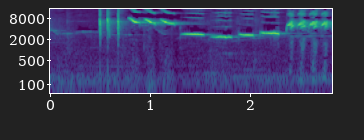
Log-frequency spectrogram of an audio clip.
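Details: Brown-chested jungle flycatcher's fluting 'nyuling' song, sung with beak open to draw other birds into singing: a few sharp clicks, then clear high whistles sliding down in pitch, followed by a fast twittering trill.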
